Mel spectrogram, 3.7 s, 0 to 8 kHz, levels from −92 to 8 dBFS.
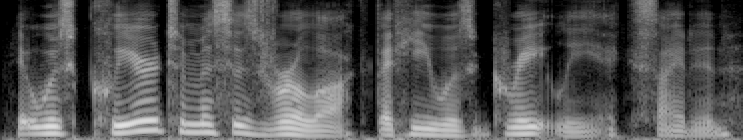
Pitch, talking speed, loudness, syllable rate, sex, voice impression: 135 Hz, 180 wpm, -16 LUFS, 4.3 syllables/s, male, masculine, slightly young, slightly adult-like, slightly tensed, slightly weak, slightly bright, hard, clear, slightly fluent, slightly cool, slightly intellectual, slightly refreshing, sincere, slightly calm, slightly friendly, slightly reassuring, unique, slightly wild, kind, very modest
